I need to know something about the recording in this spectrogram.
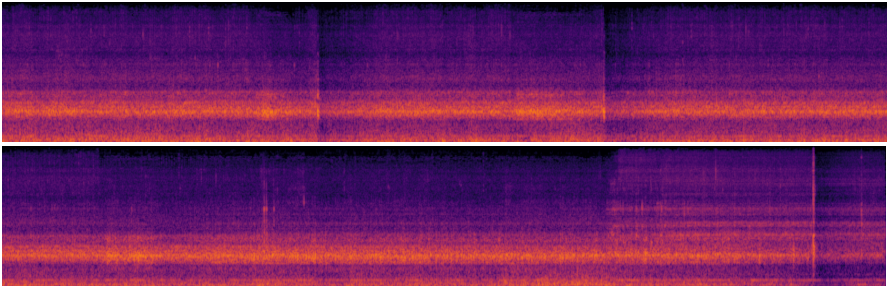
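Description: A motor hums steadily while moving along a road.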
